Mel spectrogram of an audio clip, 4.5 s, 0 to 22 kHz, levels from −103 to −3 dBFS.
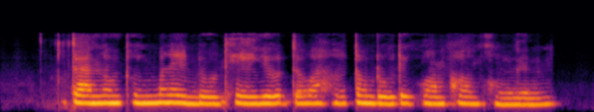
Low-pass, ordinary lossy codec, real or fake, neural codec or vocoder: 7.2 kHz; none; fake; codec, 16 kHz, 2 kbps, FreqCodec, smaller model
